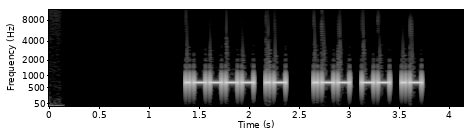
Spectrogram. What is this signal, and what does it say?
Morse code, heard as a keyed tone, about 32 wpm, 700 Hz. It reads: 1A WMA
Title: Field Day Exchanges - 30wpm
